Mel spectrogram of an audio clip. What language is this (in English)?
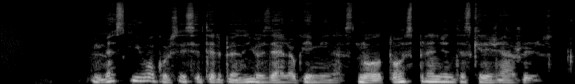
Lithuanian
